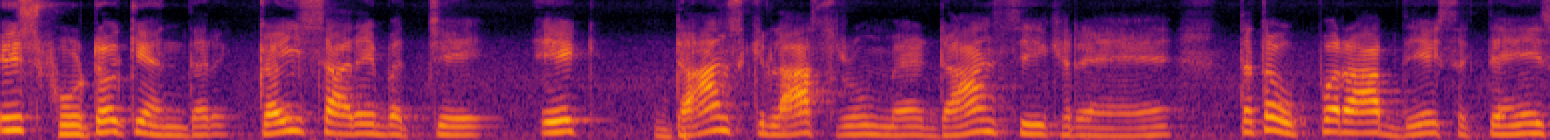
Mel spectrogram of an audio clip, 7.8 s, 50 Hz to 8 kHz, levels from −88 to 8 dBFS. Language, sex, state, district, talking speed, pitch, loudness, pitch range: Hindi, male, Bihar, Kishanganj, 185 wpm, 195 Hz, -17 LUFS, 180-225 Hz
